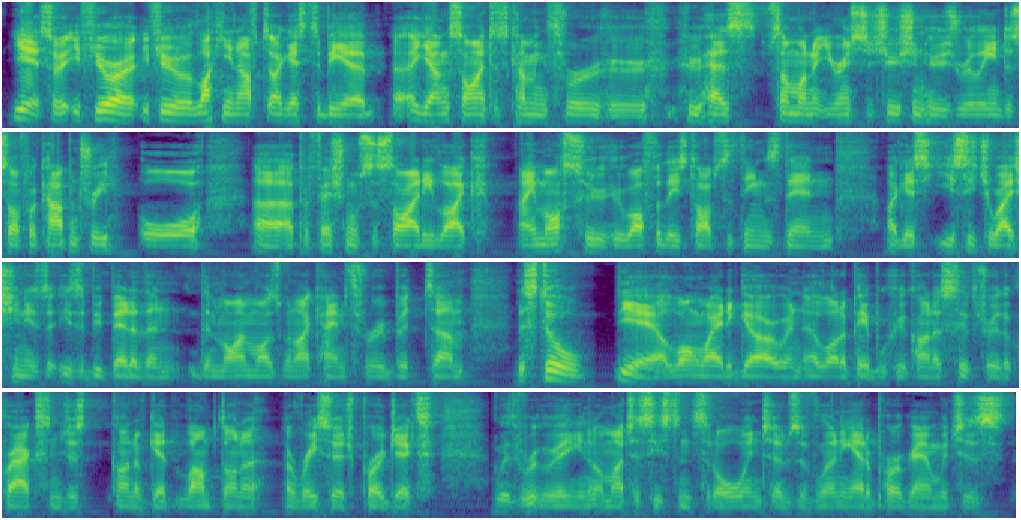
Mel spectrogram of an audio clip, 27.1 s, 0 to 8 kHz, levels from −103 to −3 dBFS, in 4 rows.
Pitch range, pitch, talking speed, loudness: 100-115 Hz, 105 Hz, 250 wpm, -18 LUFS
